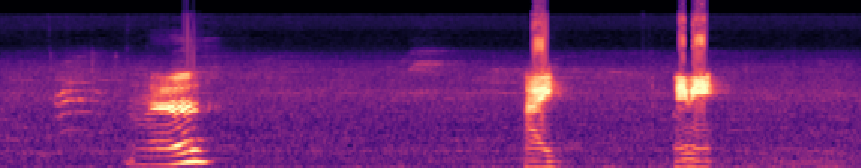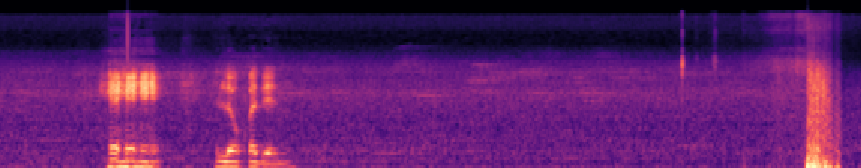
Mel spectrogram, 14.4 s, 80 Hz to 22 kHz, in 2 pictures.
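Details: Pet cats Luna, a black cat, and Angel, a tabby, in footage from late 2018: a series of short harmonic meows with rising and wavering pitch, spaced a few seconds apart over about fourteen seconds, then a sharp sound at the end.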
